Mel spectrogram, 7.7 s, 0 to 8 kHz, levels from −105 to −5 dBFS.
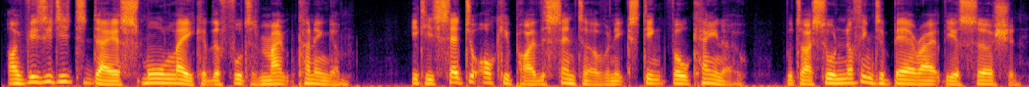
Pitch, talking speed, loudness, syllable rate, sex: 130 Hz, 255 wpm, -20 LUFS, 6.7 syllables/s, male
